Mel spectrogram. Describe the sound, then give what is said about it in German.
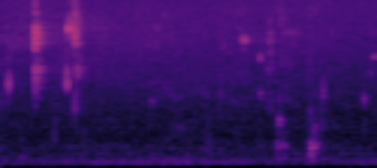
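Quiet mouth sounds of someone taking a sip of coconut water: a few soft wet smacks and a small gulp, with faint background hum and no talking. “Ich nehme einen Schluck.”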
